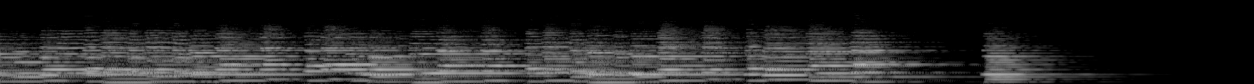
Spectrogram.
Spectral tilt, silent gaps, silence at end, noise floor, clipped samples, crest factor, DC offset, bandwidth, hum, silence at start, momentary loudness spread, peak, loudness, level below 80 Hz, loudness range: -5.5 dB/octave; none; 1.9 s; -88 dBFS; under 0.1%; 16 dB; under 0.1%; 12 kHz; none; 0 s; 5 LU; -12 dBFS; -27 LUFS; -56 dBFS; 6 LU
